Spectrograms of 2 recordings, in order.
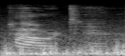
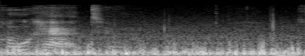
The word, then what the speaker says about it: Powhatan: Chief Powhatan, his name is pronounced Powhatan, not Powhatan.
